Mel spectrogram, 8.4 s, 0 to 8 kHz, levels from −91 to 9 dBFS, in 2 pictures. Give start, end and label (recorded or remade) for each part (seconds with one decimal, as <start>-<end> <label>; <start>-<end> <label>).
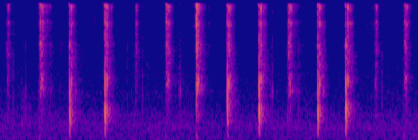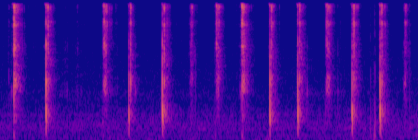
0.0-5.7 remade; 5.7-6.3 recorded; 6.3-7.3 remade; 7.3-8.4 recorded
